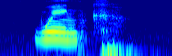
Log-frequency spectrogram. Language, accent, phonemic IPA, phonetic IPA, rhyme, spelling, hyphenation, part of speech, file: English, US, /ˈwɪŋk/, [ˈwɪŋk], -ɪŋk, wink, wink, verb / noun, En-us-wink.ogg
- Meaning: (verb) 1. To close one's eyes in sleep 2. To close one's eyes 3. Usually followed by at: to look the other way, to turn a blind eye 4. To close one's eyes quickly and involuntarily; to blink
